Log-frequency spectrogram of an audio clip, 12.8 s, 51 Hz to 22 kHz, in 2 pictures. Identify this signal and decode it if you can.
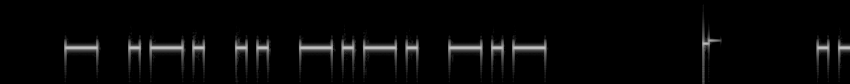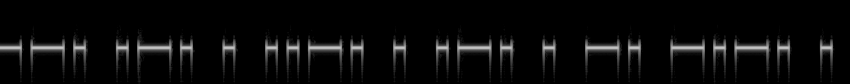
Morse code, heard as a keyed tone, about 15 wpm, 700 Hz. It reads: TRICK PREFERENCE
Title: Sentences from Top 1500 Words - New Word Drill Alt - 15wpm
